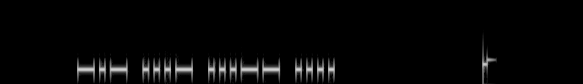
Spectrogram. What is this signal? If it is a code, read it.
Morse code, heard as a keyed tone, about 22 wpm, 700 Hz. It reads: KV3H
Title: USA Call Signs - 3x Character Spacing - 22wpm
